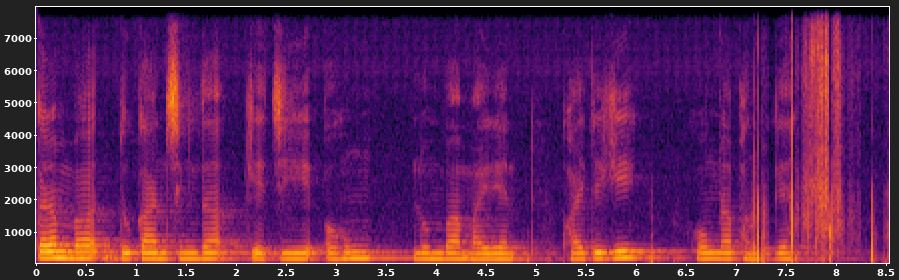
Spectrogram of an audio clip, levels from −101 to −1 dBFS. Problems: constant background noise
